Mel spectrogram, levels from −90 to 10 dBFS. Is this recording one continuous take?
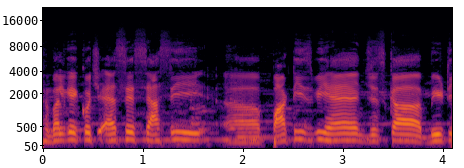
yes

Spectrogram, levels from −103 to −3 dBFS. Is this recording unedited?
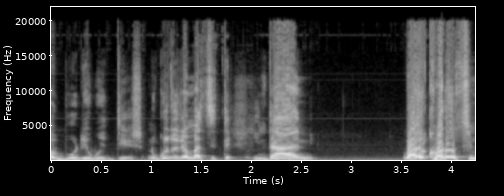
yes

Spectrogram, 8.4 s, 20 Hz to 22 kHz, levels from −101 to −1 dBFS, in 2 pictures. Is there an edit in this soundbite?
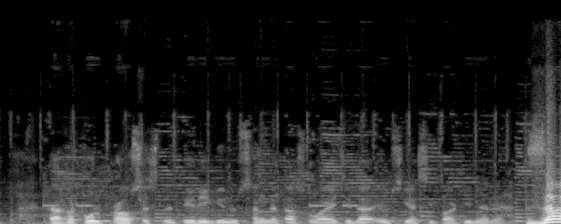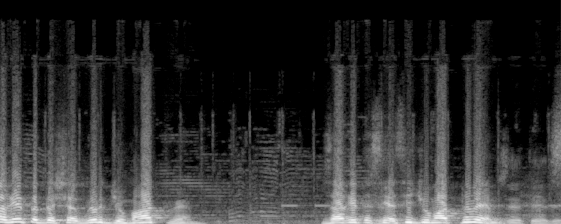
no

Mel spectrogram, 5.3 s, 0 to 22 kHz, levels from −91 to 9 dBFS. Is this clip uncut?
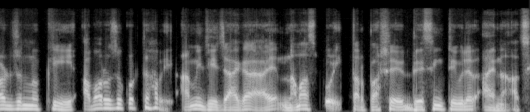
no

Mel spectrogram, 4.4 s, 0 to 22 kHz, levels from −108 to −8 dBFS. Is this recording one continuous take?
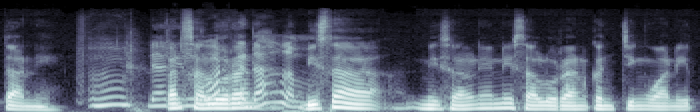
yes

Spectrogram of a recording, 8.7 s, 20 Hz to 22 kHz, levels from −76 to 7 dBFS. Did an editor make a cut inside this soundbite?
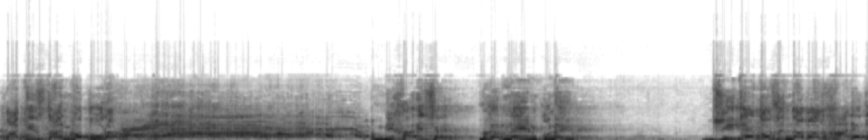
no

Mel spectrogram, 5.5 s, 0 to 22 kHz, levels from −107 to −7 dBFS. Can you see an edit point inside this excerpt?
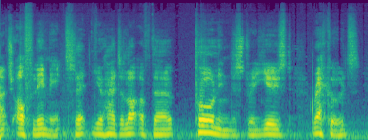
yes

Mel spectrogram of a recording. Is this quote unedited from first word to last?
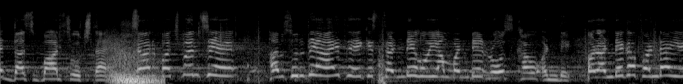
no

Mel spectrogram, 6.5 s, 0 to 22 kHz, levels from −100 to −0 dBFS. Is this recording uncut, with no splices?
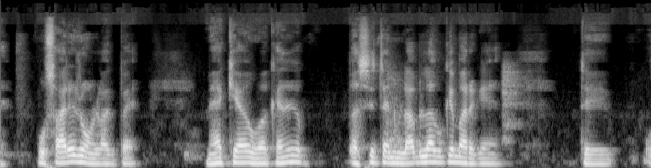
yes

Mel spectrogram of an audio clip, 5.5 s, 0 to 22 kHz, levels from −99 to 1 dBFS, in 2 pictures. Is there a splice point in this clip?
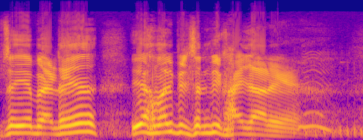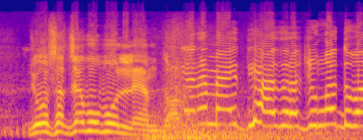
yes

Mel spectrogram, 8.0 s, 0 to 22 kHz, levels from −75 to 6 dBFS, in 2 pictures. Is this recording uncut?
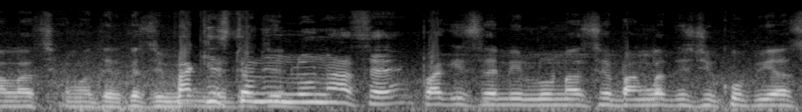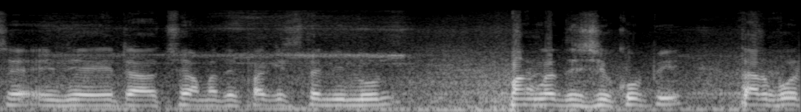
yes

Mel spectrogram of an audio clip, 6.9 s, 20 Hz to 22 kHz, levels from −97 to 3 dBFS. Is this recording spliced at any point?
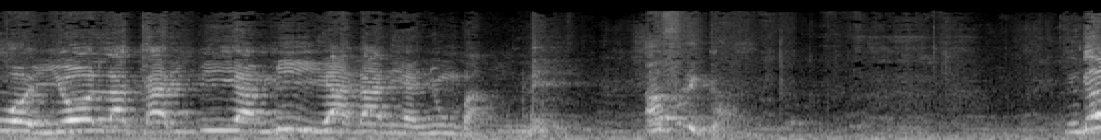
yes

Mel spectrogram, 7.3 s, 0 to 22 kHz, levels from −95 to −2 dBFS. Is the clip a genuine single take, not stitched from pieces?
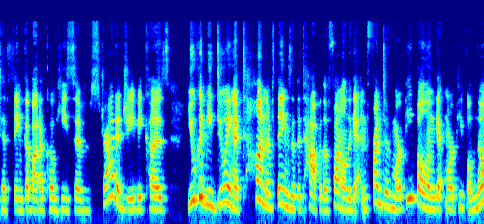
yes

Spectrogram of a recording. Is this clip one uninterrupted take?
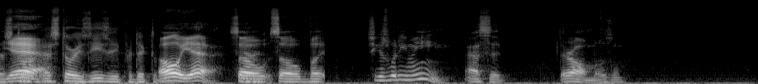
no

